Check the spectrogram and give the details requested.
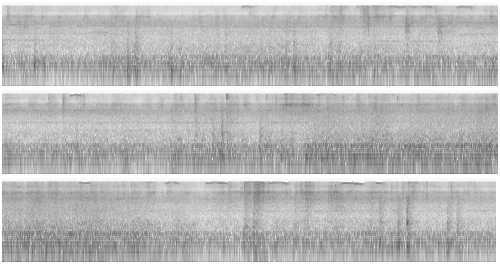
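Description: London Underground District Line train running, heard from inside the carriage: a steady low rumble of wheels on rails with occasional sharp clicks and knocks. It grows louder for several seconds in the middle.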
